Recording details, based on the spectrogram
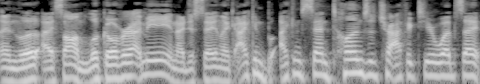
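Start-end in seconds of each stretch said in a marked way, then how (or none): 2.4-4.8 high, loud yelled delivery. Retelling pushing through a crowd to pitch a keynote speaker: retelling own yelling. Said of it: "And I just started yelling at him".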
